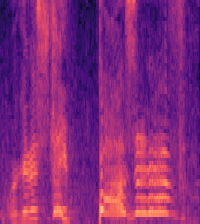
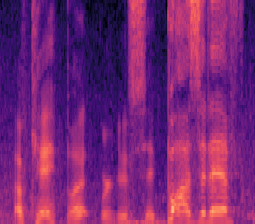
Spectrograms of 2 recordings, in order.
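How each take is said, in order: First: Much higher, louder shout of forced optimism; shrieked forced cheer. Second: Rattled forced cheer. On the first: Gamer yells at himself after nearly dying, a shrieking shout. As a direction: scream the positivity through the panic. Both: Real, not acted. Nearly killed by level twenty.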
